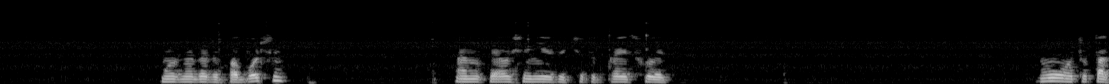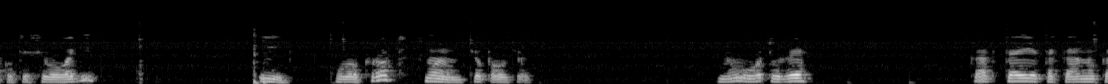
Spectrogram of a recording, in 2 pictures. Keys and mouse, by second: 2.2-4.3 drag, 5.1 click, 6.0-6.4 middle drag, 7.8-12.4 drag, 15.8-22.1 drag.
